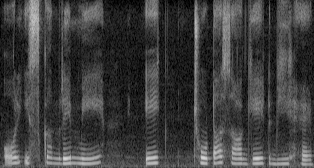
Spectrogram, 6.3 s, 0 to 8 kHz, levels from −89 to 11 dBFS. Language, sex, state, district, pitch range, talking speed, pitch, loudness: Hindi, female, Uttar Pradesh, Saharanpur, 230-260 Hz, 95 wpm, 240 Hz, -17 LUFS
